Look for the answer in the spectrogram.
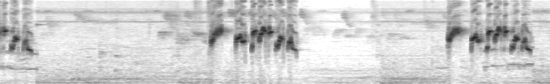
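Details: Red-whiskered bulbul morning song for training other bulbuls: three bursts of rapid, bright, choppy warbling, about three seconds apart, with a low background hum.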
